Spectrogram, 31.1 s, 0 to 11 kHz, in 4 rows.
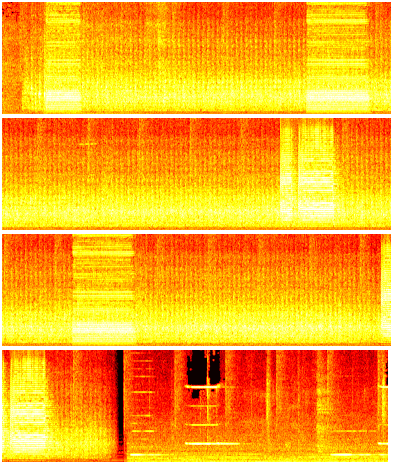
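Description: Truck air horn honking five times, each blast about a second long, over steady truck engine noise. At about 26 s this gives way to music.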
